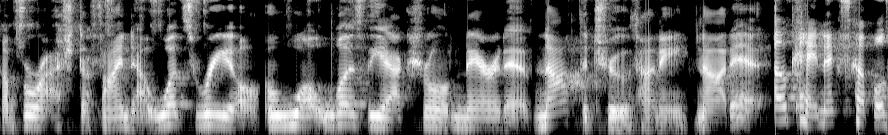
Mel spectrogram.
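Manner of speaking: normal talking voice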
